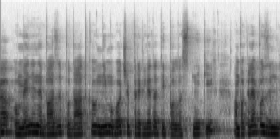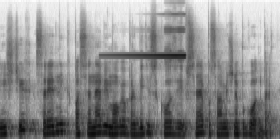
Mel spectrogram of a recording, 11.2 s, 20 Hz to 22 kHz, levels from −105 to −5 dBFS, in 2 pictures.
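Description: Speech with a loudspeaker feedback squeal from 7.57 to 9.33 s. A single tone at 5 kHz appears and swells over roughly a second and a half until it sits about 5 dB above the speech. A microphone is hearing the loudspeaker it feeds, and at that frequency the loop gain exceeds one. What separates it from a steady interfering whistle is that growth from nothing to a plateau, set by the loop rather than an outside source.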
